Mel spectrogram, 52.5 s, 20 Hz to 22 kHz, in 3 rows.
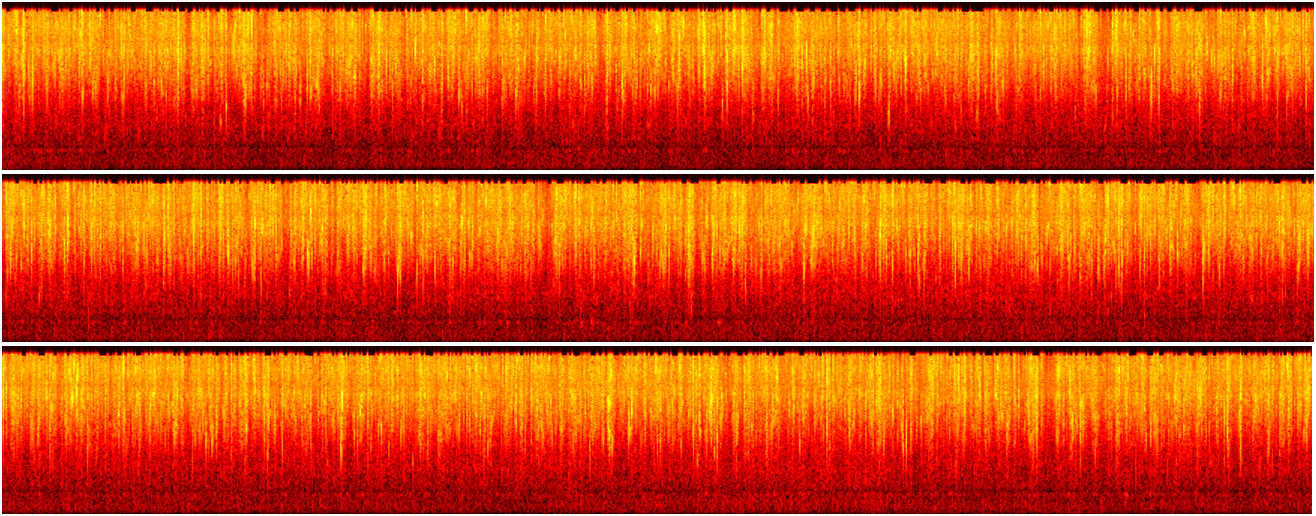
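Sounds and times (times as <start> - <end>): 
small fountain with multiple squirts splashing on the ground: 0.0 - 52.4.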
